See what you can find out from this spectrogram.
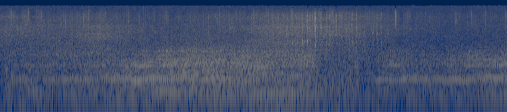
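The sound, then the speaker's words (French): Heavy evening car traffic in a winter storm near the Opéra in Paris: a loud, steady drone of engines and rumbling tyres that swells and eases slightly, with no talk. “Parvenir à se faufiler au milieu d'un tel flot de voitures, c'est une performance.”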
